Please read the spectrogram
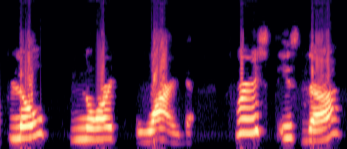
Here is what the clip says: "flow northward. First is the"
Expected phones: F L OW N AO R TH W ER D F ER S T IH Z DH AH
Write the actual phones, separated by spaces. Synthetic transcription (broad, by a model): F L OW N AO R T W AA D F ER S T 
